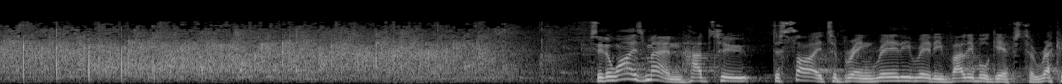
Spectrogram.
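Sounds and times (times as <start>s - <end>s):
audience clapping for children: 0.0s - 6.0s
speech: 6.0s - 10.6s.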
